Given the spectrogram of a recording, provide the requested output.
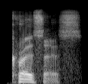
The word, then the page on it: Croesus: British English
